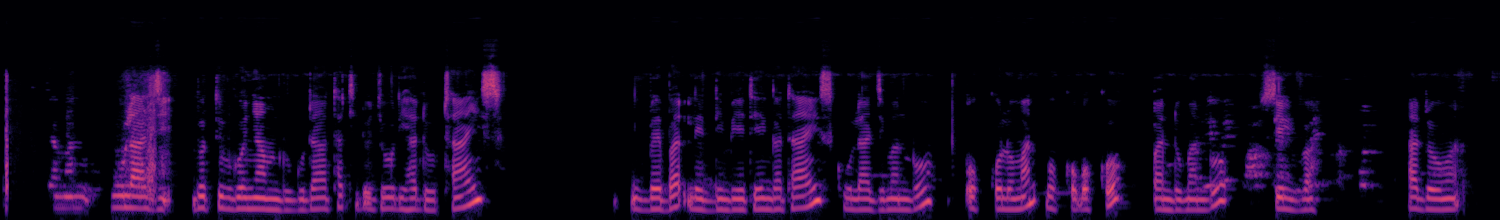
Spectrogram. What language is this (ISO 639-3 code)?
ful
